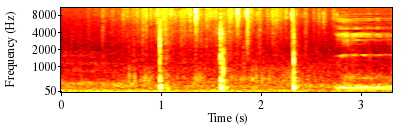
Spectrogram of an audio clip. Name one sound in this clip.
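Wooden ladder pieces are set in place with short clicks.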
